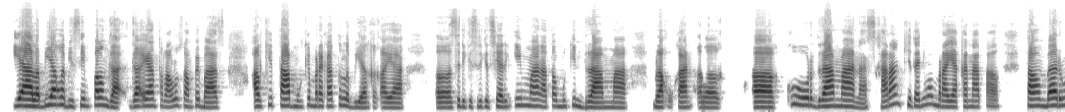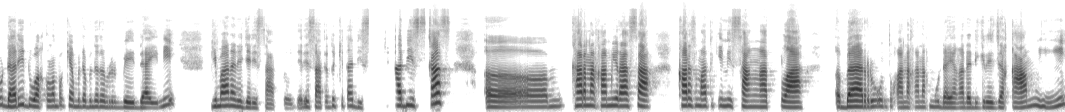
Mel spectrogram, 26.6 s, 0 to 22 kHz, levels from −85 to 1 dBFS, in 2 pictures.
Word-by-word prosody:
iya, 230 0 +9
lebih 215 +5 +2
yang 270 - +1
lebih 215 -5 -2
simpel 245 +3 +1
nggak 180 -4 +4
nggak 220 0 +3
yang 235 0 +4
terlalu 210 +1 -2
sampai 225 -1 -5
bahas 180 0 +1 0.4
Alkitab, 235 +2 +4
mungkin 210 +4 -8
mereka 225 -1 0
tuh 245 +3 -9
lebih 185 -5 -2
yang 175 - -4
ke 190 - -10
kayak, 175 -1 -1 0.4
eee, 180 0 0
sedikit-sedikit 205 -1 -8
sharing 200 0 -3
iman 230 -5 0
atau 220 - -5
mungkin 215 +2 -8
drama 180 -1 +2 0.3
melakukan, 190 -1 +1
ek 175 -1 -2 0.4
eee, 185 0 +7 0.2
KUR, 270 -3 0
drama. 220 -2 +5
Nah 160 -1 -6
sekarang 275 +11 0
kita 245 -7 -4
ini 260 - -9
mau 295 - -5
merayakan 205 -3 -1
Natal 200 - -3 0.3
Tahun 235 -1 +4
Baru 250 +1 +6
dari 215 +4 +1
2 215 -3 0
kelompok 215 +2 -9
yang 230 -3 -6
benar-benar 205 -1 -6
berbeda 180 -2 -3
ini 170 +9 -8 0.4
gimana 235 +2 0
nih 205 -4 -5
jadi 165 - -7
satu? 155 0 -13
Jadi 200 - -9
saat 190 0 -7
itu 235 - -10
kita 230 +1 -8
dis 175 -3 -13 0.2
kita 235 +2 0
discuss, 290 +8 +3 0.5
mmm, 195 - -2
karena 245 0 +3
kami 240 0 0
rasa 230 -1 +4 0.3
karismatik 240 -1 0
ini 230 -1 -6
sangatlah 200 -3 +2 0.4
e 200 - -2
baru 205 +2 +3
untuk 220 - -18
anak-anak 190 +2 -7
muda 195 -3 -6
yang 175 0 -5
ada 175 - -3
di 170 - -14
gereja 180 -1 -5
kami, 210 +5 -2
210 Hz, 170 wpm, -24 LUFS, 185-235 Hz, 0.5 s, iya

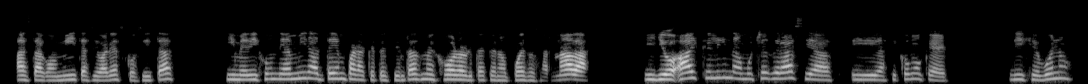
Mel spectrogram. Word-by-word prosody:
hasta 205 -1 +2
gomitas 200 +2 -3
y - - -5
varias 200 +4 -1
cositas, 190 +6 -1 0.5
y 230 0 -1
me 220 -1 +1
dijo 225 +1 -2
un 255 - -4
día: 245 0 +1
"Mira, 270 0 0
ten 260 +3 0
para 235 -4 +2
que 200 0 -9
te 200 - -5
sientas 205 +5 -1
mejor, 230 -1 +2
ahorita 200 -1 0
que 200 - -6
no 190 -1 -4
puedes 205 +2 -1
hacer 175 -1 -10
nada". 215 0 +7 0.5
Y 230 -1 0
yo, 230 -1 +8
"Ay, 275 +3 +7
qué 300 +2 -8
linda, 300 -2 -3
muchas 255 +2 -6
gracias". 260 -7 0 0.2
Y 215 -1 -2
así 200 +2 -8
como 250 +1 -6
que 190 -5 -4 0.6
dije, 225 -1 -5
bueno, 255 +4 -3
220 Hz, 200 wpm, -22 LUFS, 200-250 Hz, 0.6 s, yo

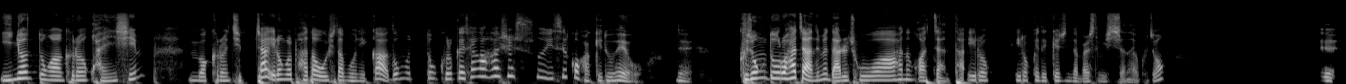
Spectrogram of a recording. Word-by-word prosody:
2 200 +2 +1
년 280 +2 +5
동안 200 -4 +2
그런 195 -1 -1
관심 180 - -2 0.6
뭐 175 -1 -1
그런 180 0 -4
집착 - - +3
이런 230 +1 +3
걸 235 - 0
받아오시다 195 -3 0
보니까 170 +9 0
너무 260 +3 -6
또 285 - -7
그렇게 270 +1 -1
생각하실 370 +3 0
수 330 -2 -11
있을 290 +6 -8
것 315 -2 0
같기도 175 -5 -6
해요. 175 -7 -2 0.3
네. 165 -8 -8 0.5
'그 230 - +4
정도로 285 0 +6
하지 305 +2 +9
않으면 205 +6 +5
나를 160 +3 +4
좋아하는 200 +4 0
것 - - -2
같지 - - -2
않다.' - - -1
이렇 195 -2 -4 0.2
이렇게 190 0 -7
느껴진다는 165 -2 -7
말씀이시잖아요. 135 0 -6
그죠? - - -8 1.6
네. - - -3
200 Hz, 370 characters per minute, -23 LUFS, 180-270 Hz, 1.6 s, 하지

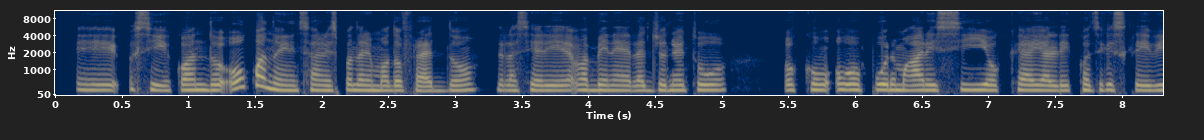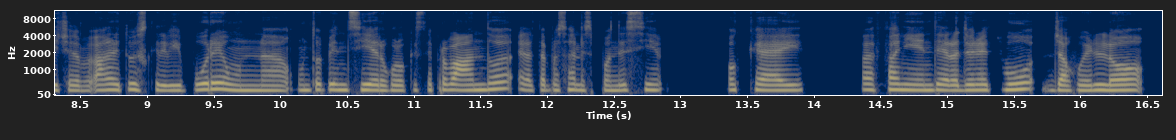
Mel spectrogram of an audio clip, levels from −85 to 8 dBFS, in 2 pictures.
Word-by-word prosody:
Ehm, 210 -2 -1
sì, 215 -4 -2
quando 210 +1 +2
o 290 +6 +2
quando 345 - +4
iniziano 200 0 -1
a 195 - +1
rispondere 205 +1 0
in - - +1
modo 185 0 +1
freddo, 185 +5 -2
della 200 -3 -4
serie: 195 0 -1
"Va 210 0 0
bene 200 -1 0
hai 190 - -1
ragione 200 +2 -1
tu", 210 - -2 0.6
o 210 +1 -3
com 215 -2 +1
oppure 220 -1 +3
magari: 200 0 +2
"Sì, 215 +1 0
okay" 200 0 0
alle 190 -1 0
cose 210 -1 -2
che 215 - -1
scrivi, 195 0 -2
cioè 195 -1 -4
magari 205 +4 0
tu 230 +2 0
scrivi 195 -1 -2
pure 230 +5 +4
un 195 -3 +1 0.3
un 205 - -3
tuo 220 +1 -2
pensiero, 215 -1 +2
quello 195 0 -2
che 205 - -13
stai 215 - -8
provando 215 +3 +2
e 265 - -7
l'altra 205 0 -4
persona 210 +2 -3
risponde: 200 0 -4
"Sì, 210 +1 -3 0.5
okay, 205 -2 0 0.4
fa 225 -2 -2
fa 230 +2 0
niente, 210 -1 +2
hai 205 - +3
ragione 210 +1 +2
tu", 225 +3 +3
già 195 0 0
quello, 205 +1 +3
205 Hz, 200 wpm, -24 LUFS, 195-215 Hz, 0.6 s, quando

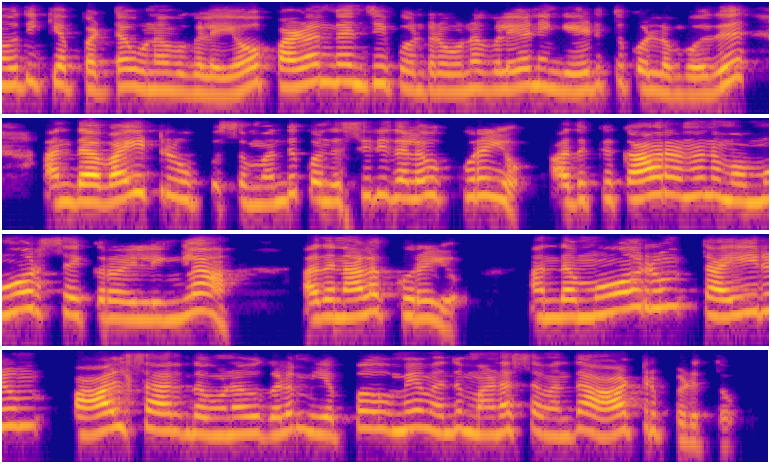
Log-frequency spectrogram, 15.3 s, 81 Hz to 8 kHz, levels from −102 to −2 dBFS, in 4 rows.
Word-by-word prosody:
நொதிக்கப்பட்ட 270 -4 -4
உணவுகளையோ, 210 -1 -2 0.2
பழங்கஞ்சி 295 +1 +1
போன்ற 220 -2 -7
உணவுகளையோ 235 +3 -3
நீங்க 225 -3 -5
எடுத்துக் 260 +2 -10
கொள்ளும்போது, 195 +3 -1 0.5
அந்த 265 +1 +3 0.2
வயிற்று 365 +2 +2
உப்புசம் 265 - -9
வந்து 370 +9 -5
கொஞ்சம் 265 +1 -2
சிறிதளவு 330 -1 -1
குறையும். 330 -4 -1 0.2
அதுக்கு 280 +2 -5
காரணம் 345 0 +5
நம்ம 270 -2 0
மோர் 375 +3 +3
சேர்க்கிறோம் 270 -4 -3
இல்லேங்களா, 255 +9 +1 0.5
அதனால 275 +3 +3 0.2
குறையும். 260 - -3 0.3
அந்த 270 +1 +1
மோரும், 390 +6 +3 0.2
தயிரும் 335 +6 +2 0.3
பால் 300 +6 +6
சார்ந்த 295 -4 +1
உணவுகளும் 265 +3 -3
எப்பவுமே 320 +4 -3
வந்து 290 +3 -5
மனச 280 +2 -2 0.2
வந்து 240 +6 -5
ஆற்றுப்படுத்தும். 265 - -3
280 Hz, 135 wpm, -20 LUFS, 250-320 Hz, 0.5 s, பால்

